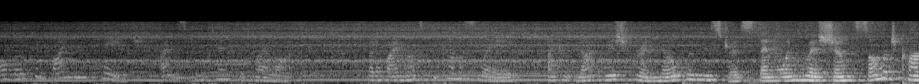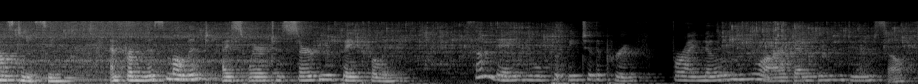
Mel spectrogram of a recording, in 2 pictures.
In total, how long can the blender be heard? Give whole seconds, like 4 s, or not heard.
12 s.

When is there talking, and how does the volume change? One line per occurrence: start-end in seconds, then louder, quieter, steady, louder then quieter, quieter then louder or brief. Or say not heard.
0.0-18.3 louder then quieter.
